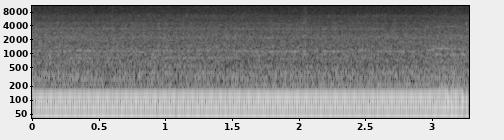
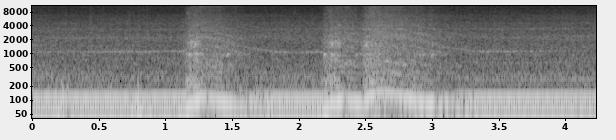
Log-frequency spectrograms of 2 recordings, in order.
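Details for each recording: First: Honda Nighthawk motorcycle on a cold start at about 15°F: low, thumping idle holds mostly steady, then stumbles and wavers; choke possibly left on, and the carbs may still need adjusting. Uneven idle. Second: Honda Nighthawk motorcycle cold start at about 15°F, choke possibly still on; settles into a low even idle with clean throttle blips; owner thinks carbs still need adjusting; normal running after cold start.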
